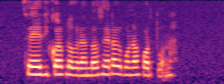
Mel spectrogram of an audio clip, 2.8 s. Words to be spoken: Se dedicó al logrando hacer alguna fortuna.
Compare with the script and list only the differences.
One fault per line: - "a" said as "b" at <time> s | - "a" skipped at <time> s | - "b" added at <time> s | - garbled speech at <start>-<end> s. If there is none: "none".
none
